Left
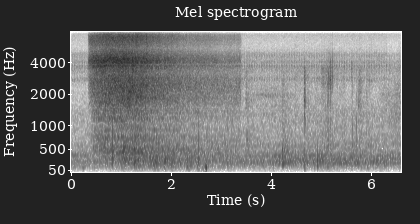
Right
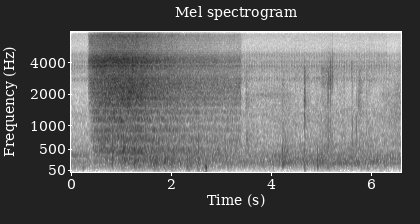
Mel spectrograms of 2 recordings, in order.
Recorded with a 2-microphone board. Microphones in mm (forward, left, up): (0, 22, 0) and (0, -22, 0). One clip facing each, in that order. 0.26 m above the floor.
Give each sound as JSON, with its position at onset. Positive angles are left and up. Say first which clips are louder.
{"t": 0.3, "sound": "a hiss", "louder": "right 1 dB", "side_deg": -10, "distance_m": 0.8}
